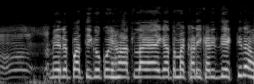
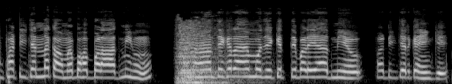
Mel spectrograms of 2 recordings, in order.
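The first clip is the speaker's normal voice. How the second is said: ordinary delivery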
